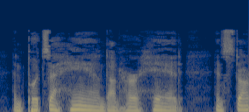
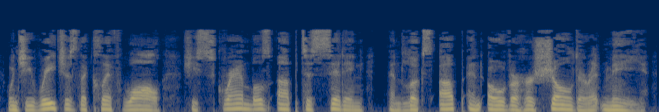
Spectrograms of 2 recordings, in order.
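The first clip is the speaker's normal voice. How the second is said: ordinary delivery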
